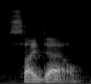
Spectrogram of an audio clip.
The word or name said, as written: Sidell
